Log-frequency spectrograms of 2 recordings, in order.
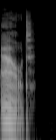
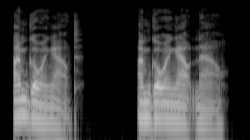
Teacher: We have that flap T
